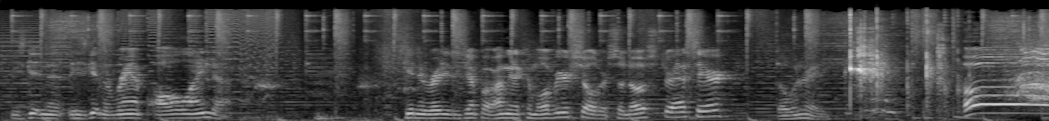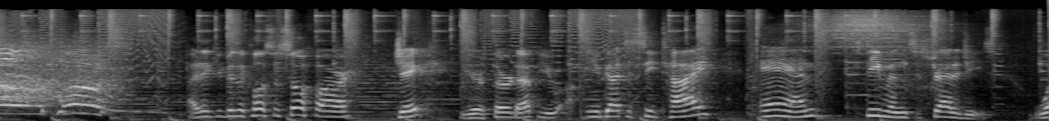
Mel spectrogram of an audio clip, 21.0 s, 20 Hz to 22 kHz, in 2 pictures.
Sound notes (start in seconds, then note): 8.4 ball clacks; 9.8 disappointed crowd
